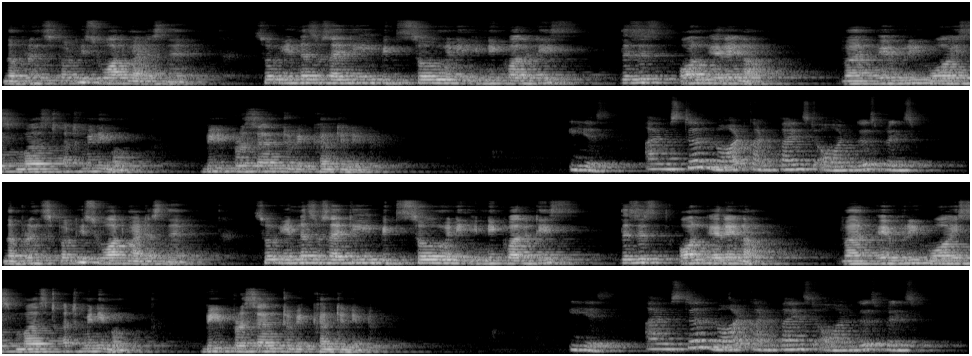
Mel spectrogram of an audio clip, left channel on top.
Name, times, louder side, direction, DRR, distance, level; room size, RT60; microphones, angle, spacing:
voice 1, 0.0-1.9 2.5-5.7 6.2-7.7 8.4-11.0 11.7-13.4, right 2 dB, 30° right, 0.3 m, -22 dB
voice 2, 15.3-15.8 16.1-18.8, left 1 dB, 40° left, 0.7 m, -25 dB
3.6 x 3.5 x 2.9 m
head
